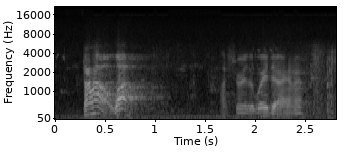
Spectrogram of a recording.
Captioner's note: speaking in foreign language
